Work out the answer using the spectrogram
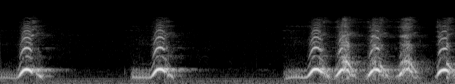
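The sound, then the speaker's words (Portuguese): A little dog barks loudly in a children's story recording. It gives two separate barks, then a quick run of five, each bark arching up and down in pitch. “E o cachorrinho chegou, latiu, latiu.”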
